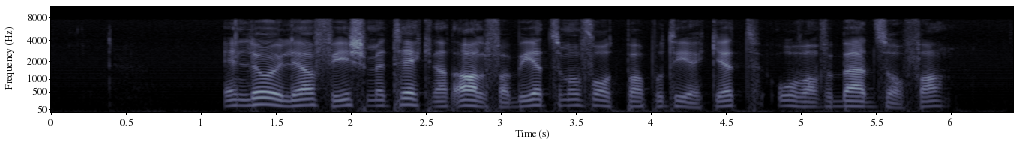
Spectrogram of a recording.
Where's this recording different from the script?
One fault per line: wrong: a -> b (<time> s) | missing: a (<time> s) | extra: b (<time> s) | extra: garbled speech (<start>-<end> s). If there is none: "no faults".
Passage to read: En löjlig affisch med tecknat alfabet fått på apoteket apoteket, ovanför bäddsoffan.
extra: som hon (3.3 s)
missing: apoteket (4.7 s)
